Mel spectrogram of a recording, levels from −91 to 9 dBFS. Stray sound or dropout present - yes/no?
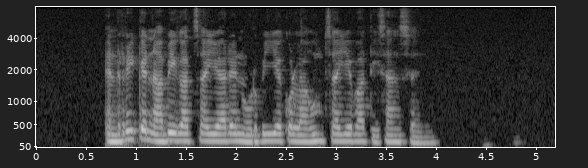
no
